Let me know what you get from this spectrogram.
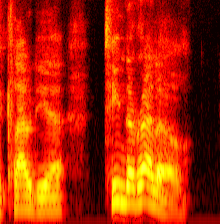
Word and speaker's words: Claudia Tinarello: So welcome to Claudia Tinarello. – Hello, hi. Thank you very much. That was a good pronunciation, by the way. – Not bad. Claudia hey? Eh? – Yes, you sounded nearly Italian.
